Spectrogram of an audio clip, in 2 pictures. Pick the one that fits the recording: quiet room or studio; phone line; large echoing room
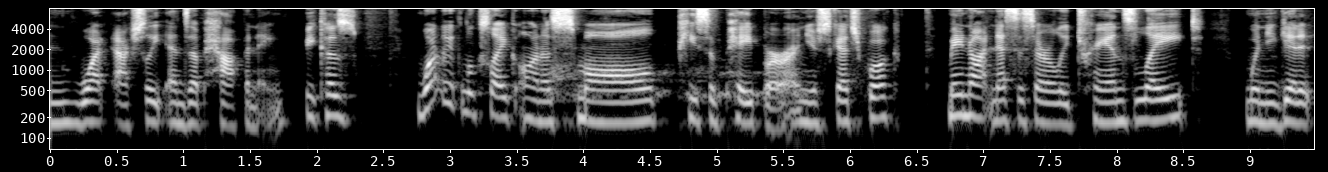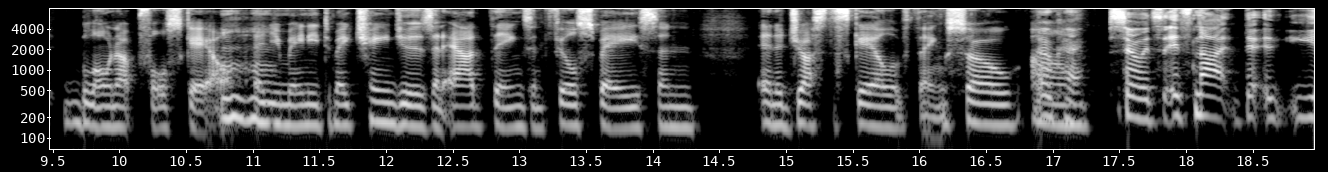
quiet room or studio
